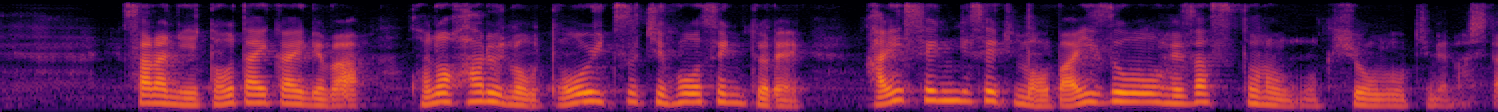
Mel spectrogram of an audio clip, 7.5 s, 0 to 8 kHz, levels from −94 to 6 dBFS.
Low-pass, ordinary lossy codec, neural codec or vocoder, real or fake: 7.2 kHz; none; autoencoder, 22.05 kHz, a latent of 192 numbers a frame, VITS, trained on one speaker; fake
